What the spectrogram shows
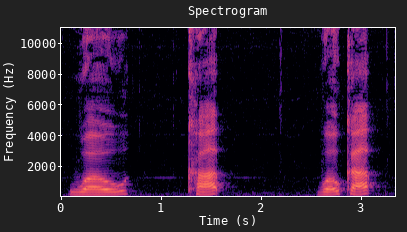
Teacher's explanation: does the word before end in a consonant sound it does it ends in the K consonant sound woke up woke up so to help us link we can almost think of it as beginning the next word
